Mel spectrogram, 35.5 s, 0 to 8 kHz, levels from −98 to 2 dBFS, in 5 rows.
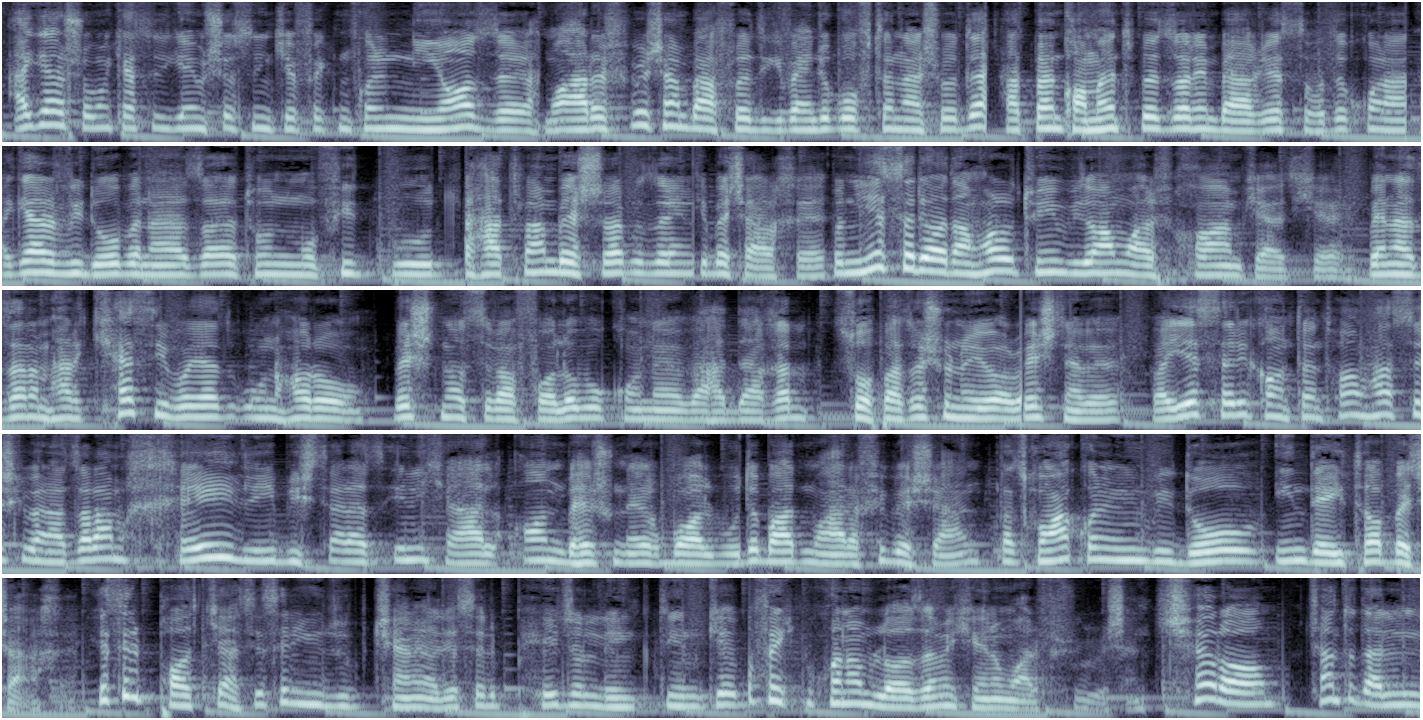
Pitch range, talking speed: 160-200 Hz, 200 wpm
